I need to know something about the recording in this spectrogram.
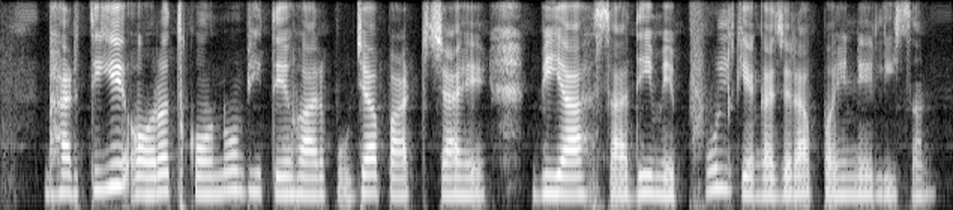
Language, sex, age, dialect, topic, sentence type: Bhojpuri, female, 25-30, Southern / Standard, agriculture, statement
